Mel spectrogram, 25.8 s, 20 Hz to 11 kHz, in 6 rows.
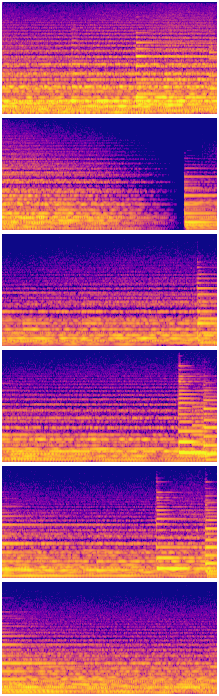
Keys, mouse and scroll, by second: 0.3 click, 3.7 click, 3.9 click, 5.5 click, 6.5 click, 6.7 ctrl+t, 7.0 click, 8.0 click, 8.7 Return, 9.4 click, 10.4 ctrl+t, 11.2-13.3 drag, 13.3 Return, 14.1-19.1 ctrl+drag, 19.6-21.6 typing, 21.9 click, 23.5-24.8 typing, 25.1 click.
